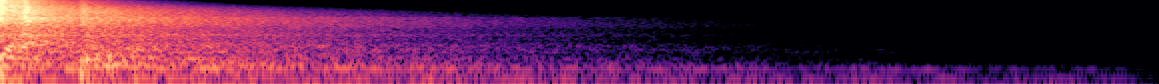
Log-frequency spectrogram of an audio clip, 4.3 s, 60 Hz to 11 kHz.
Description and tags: Concrete Tunnel 02
Impulse response of a long underground concrete tunnel. There are 7 impulses of this space in the pack.
Impulse, IR, Response, Reverb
